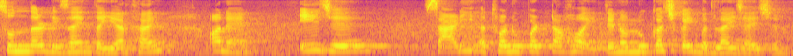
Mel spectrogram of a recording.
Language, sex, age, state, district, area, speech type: Gujarati, female, 30-45, Gujarat, Surat, urban, spontaneous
